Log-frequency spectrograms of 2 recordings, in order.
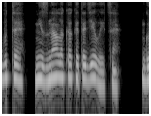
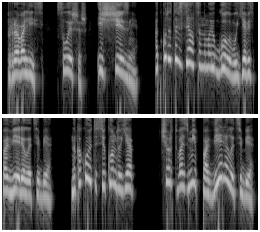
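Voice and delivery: high-pitched angry tirade; furious outburst; 6 semitones higher than usual. A narrator's reading. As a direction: lash out, voice pitched right up. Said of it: "овладела настолько неодолимая злость".

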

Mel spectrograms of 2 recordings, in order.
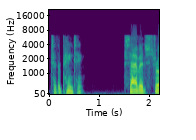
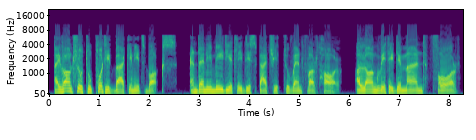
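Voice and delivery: raised, commanding boss voice; angry boss; 5 semitones higher, 5 dB louder than usual. Acted. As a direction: issue orders angrily to the secretary. Enraged boss orders his secretary.

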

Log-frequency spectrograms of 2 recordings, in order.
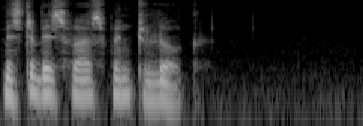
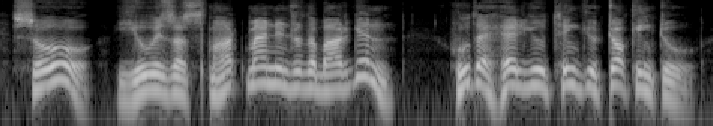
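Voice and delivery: loud, raised-pitch indignation; angry fat man; 7 semitones higher, 7 dB louder than usual. Acted. Fat man challenges a cheeky boy, loud and indignant. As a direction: round on the cheeky child, loudly.

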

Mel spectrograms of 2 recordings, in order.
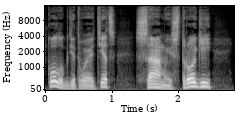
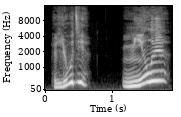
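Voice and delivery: incredulous; 14 semitones higher, 8 dB louder, slower than usual. A narrator's reading. Viola scoffs at humans.

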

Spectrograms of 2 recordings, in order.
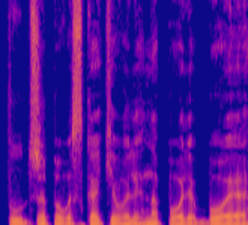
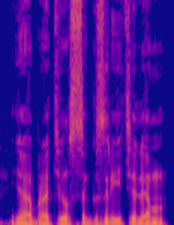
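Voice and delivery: ordinary delivery

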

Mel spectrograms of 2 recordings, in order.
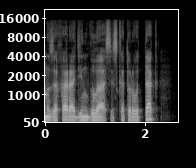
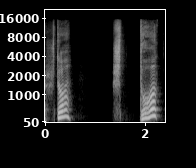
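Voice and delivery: much higher, louder menacing demand; грозно; 11 semitones higher, 5 dB louder than usual. A narrator's reading. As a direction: threaten the servant. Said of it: "грозно заговорил Обломов". (барин грозно переспрашивает «Что? Что?»)

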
